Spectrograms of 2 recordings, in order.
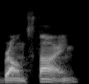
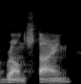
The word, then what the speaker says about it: Braunstein: scenario, but I think it should be pronounced Braunstein or Braunstein because it's a fictional German town, not some like Jewish guy.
